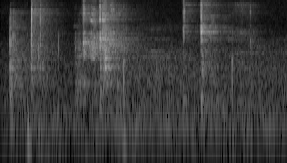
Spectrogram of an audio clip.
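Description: Metal cutlery clinking against a ceramic serving dish: a handful of short, sharp clicks spread over the first second and a half.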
